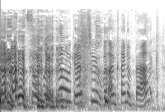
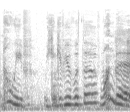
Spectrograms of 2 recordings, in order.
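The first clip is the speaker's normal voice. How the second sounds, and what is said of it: Put-on French accent. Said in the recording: “Your French accent.”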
